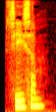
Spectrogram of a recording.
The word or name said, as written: sesam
